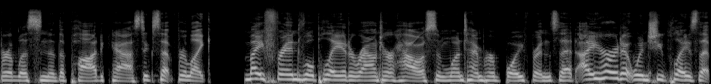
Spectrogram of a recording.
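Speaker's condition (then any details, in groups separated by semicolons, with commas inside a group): No condition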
